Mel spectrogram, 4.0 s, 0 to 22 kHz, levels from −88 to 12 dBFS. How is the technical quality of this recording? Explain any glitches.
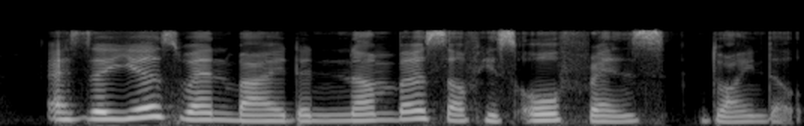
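The recording has one clear fault. From 1.69 s to the end of the clip, pre-emphasis is left on. The speech carries a treble boost that matches the FM 75 µs curve, and the complementary de-emphasis was never applied on playback. Content at 10 kHz therefore sits about 14 dB higher relative to 1 kHz than it should. From that point the speech turns thin and glassy, and sibilants become sharp and hissy.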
